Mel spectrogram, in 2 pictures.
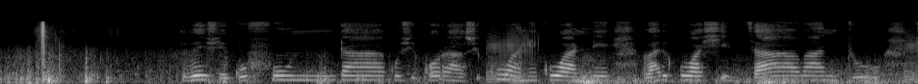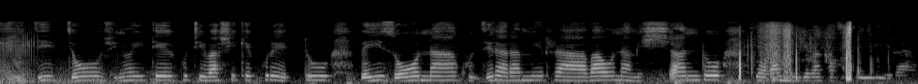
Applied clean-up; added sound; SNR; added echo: none; Fart + Thunder; 6 dB; none.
